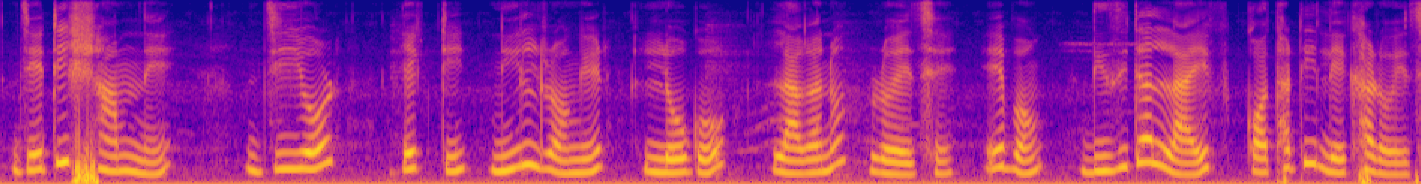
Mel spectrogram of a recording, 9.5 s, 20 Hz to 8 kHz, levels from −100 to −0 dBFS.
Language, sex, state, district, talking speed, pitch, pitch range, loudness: Bengali, female, West Bengal, Cooch Behar, 100 wpm, 240 Hz, 215-275 Hz, -19 LUFS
